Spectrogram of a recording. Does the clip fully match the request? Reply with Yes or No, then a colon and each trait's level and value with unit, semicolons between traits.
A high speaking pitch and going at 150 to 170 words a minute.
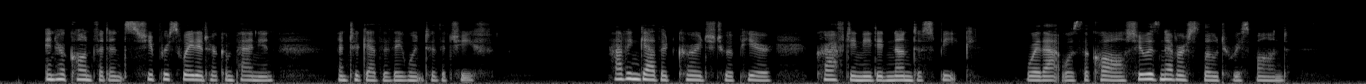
Yes: high, 195 Hz; average, 155 wpm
